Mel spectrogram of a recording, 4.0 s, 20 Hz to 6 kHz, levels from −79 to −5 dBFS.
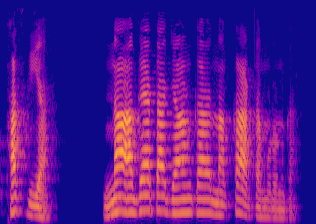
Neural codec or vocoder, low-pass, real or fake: none; 5.4 kHz; real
